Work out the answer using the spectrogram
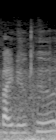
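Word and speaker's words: Vainuku: My name is Baiduku. It's spelled.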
